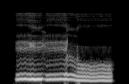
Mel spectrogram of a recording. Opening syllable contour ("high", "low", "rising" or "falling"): high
